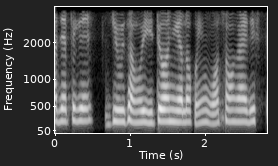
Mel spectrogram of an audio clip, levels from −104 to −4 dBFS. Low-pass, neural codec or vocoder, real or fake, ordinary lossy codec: 3.6 kHz; autoencoder, 48 kHz, 32 numbers a frame, DAC-VAE, trained on Japanese speech; fake; none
